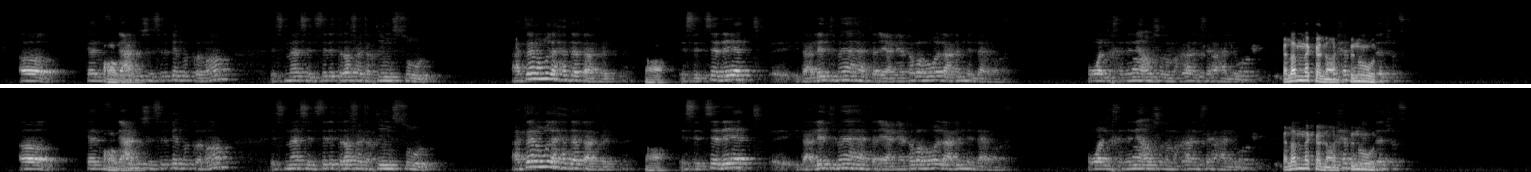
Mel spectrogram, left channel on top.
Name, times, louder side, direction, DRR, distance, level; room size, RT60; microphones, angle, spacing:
voice 1, 0.2-0.6 0.9-2.2 2.7-4.3 5.1-6.3 6.8-10.0 10.9-12.4 13.3-14.0, equal, 15° right, 6.6 m, -27 dB
voice 2, 1.0-1.4 6.5-6.6 11.3-11.6 11.8-13.8, left 4 dB, 80° left, 0.8 m, -24 dB
21.0 x 9.4 x 2.5 m
head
